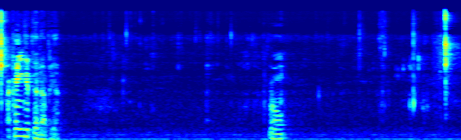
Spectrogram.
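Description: A woman chews food with wet, smacking sounds close to a microphone.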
